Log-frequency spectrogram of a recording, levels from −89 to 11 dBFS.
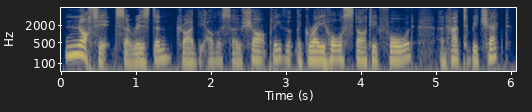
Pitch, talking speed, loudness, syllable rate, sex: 130 Hz, 195 wpm, -21 LUFS, 4.9 syllables/s, male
